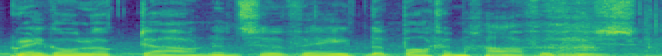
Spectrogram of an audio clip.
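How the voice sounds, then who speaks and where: A man narrating a radio drama as a wry, observant storyteller, in measured literary phrases. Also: fairly low pitch, lightly acted. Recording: noisy track with ambience.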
